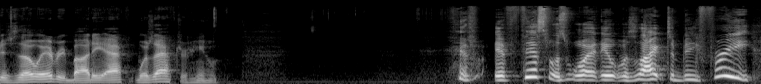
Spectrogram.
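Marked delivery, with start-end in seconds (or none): 4.6-7.5 high, loud little-pig voice; fretful piglet, pitched way up; distressed young pig. A narrator's reading. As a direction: voice a cornered piglet, high and upset. Frightened cornered pig thinking, acted.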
